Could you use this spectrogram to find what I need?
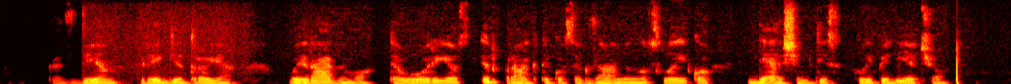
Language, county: Lithuanian, Kaunas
